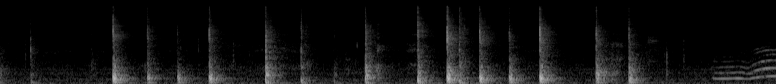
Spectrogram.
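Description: A baby's palms slapping the wooden lid of a storage trunk, a run of about fifteen uneven slaps. Near the end a short voice that rises in pitch.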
